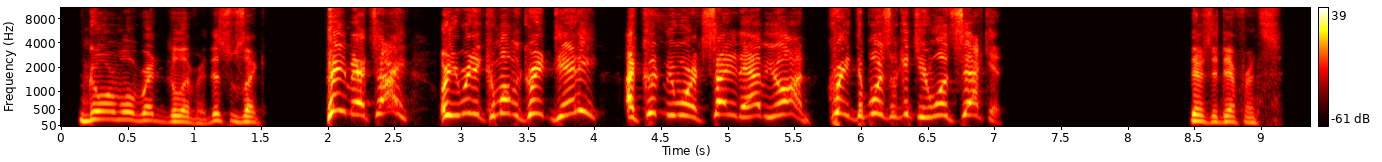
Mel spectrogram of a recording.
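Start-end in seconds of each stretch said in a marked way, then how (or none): 2.0-7.0 very high, bouncy, overeager, giddy gushing. Retelling how Ryan brought a guest on the show, imitating Ryan's giddy excitement. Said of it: "he's like popping up and down in his chair".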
